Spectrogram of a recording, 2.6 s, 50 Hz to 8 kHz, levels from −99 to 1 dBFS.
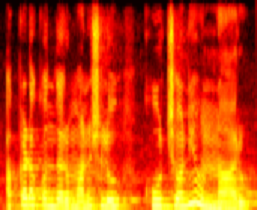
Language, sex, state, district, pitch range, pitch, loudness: Telugu, female, Telangana, Komaram Bheem, 225-265 Hz, 245 Hz, -14 LUFS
